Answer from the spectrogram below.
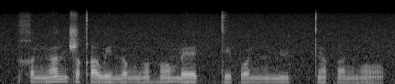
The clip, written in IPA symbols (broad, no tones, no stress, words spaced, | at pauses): χəŋɡã nd͡ʒɛqʼɛwe nɔŋɡɔ̃ɦɔ̃ mɛ tːepɔnːʉ tːɛ̃qãŋɡɔ̃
